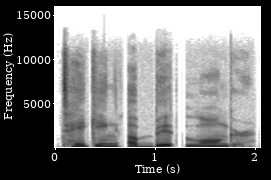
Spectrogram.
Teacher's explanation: We stress taking and longer. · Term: rhythm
